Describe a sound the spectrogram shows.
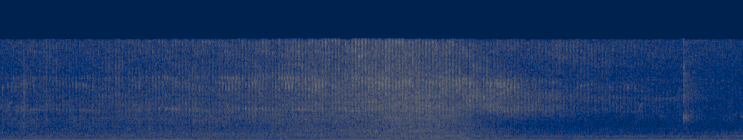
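A bicycle rolls past close by, its tyres whirring on the path.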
